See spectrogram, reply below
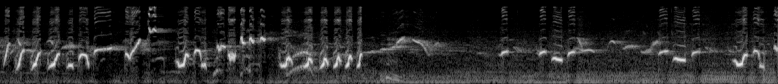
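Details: Agitated white-rumped shama delivering ketrekan: a fast, loud stream of short looping whistled notes, then a pause and a slower series of separate whistled slurs.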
